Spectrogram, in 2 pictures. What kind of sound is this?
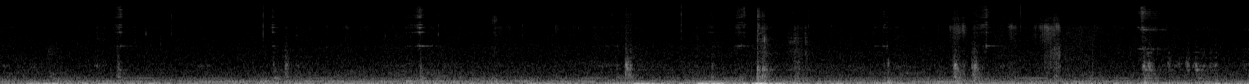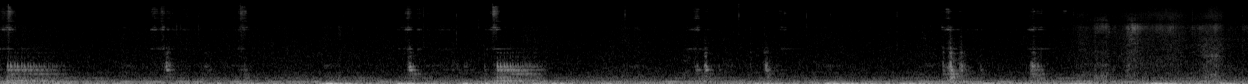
grabbing and letting go of a glass
Very soft sounds of grabbing and releasing a glass.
